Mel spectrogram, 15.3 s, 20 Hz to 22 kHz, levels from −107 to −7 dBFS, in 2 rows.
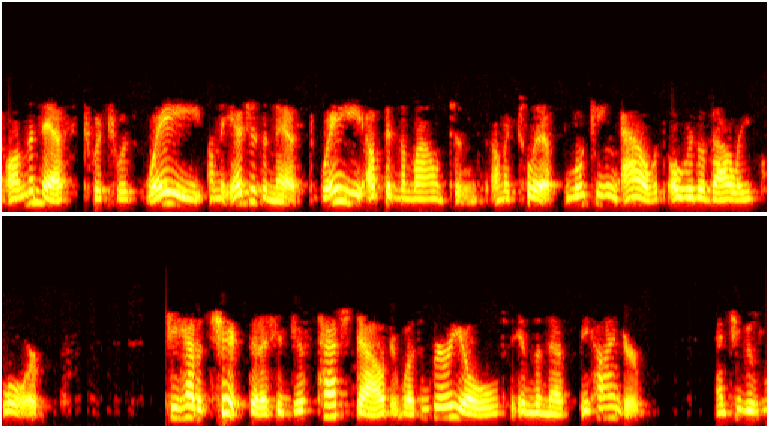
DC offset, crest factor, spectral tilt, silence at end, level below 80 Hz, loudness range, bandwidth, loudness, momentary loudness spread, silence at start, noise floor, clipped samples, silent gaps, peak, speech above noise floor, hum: under 0.1%; 16 dB; -3.5 dB/octave; 0 s; -82 dBFS; 4 LU; 3.6 kHz; -23 LUFS; 12 LU; 0 s; -63 dBFS; under 0.1%; 8.45-8.51 s, 8.66-8.70 s, 8.84-8.89 s, 9.08-9.29 s, 14.22-14.45 s, 14.65-14.78 s; -6 dBFS; 40 dB; none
